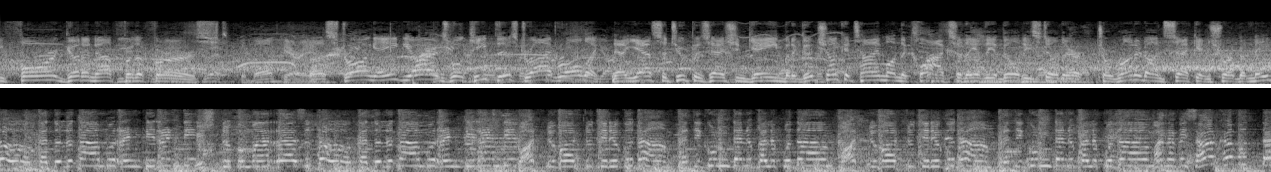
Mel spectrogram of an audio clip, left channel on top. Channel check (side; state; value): both; different; correlation 0.00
